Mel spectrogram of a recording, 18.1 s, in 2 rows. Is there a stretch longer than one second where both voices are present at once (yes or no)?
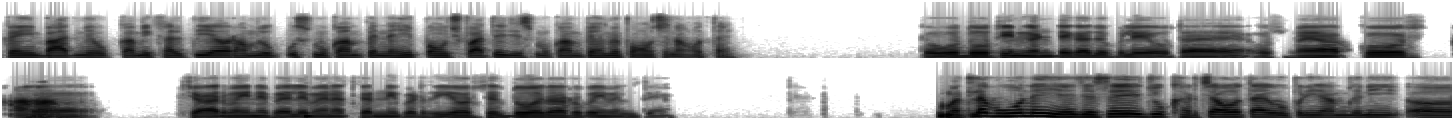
no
